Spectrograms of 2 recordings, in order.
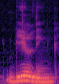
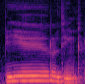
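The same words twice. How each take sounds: First: Said in the usual way. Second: "Building" stretched out, first syllable held long; drawn-out word. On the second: Shown as a demonstration. Teacher fixing a missing U, "Building" slowly drawn out. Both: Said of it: "aquí me faltó la U".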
